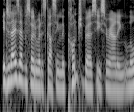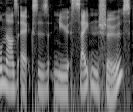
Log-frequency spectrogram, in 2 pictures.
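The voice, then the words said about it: Hoarse, strained voice. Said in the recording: “I will be losing my voice ... I am losing my voice a bit, so apologies.”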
